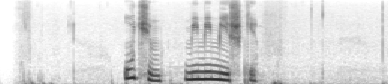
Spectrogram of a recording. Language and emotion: Russian, neutral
